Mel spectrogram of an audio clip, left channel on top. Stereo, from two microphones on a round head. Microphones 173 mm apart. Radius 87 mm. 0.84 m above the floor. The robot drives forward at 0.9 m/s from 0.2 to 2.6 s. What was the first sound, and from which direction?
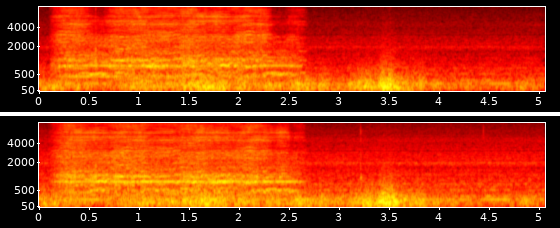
Only background noise.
